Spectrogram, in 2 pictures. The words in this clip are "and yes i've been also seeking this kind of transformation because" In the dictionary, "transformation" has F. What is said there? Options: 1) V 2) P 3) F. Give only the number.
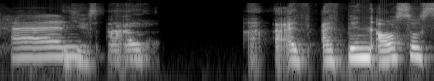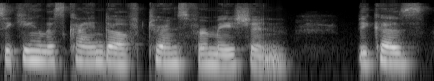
3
